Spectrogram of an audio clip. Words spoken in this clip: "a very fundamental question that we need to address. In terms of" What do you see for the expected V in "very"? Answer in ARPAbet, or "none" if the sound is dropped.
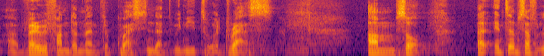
V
